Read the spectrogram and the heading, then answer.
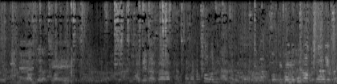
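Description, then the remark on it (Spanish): Bowls and cutlery clink repeatedly in short, bright bursts amid a steady hum of overlapping conversation during a communal meal in a Buddhist temple dining hall, where the food is served in a single large bowl. “La regla budista consigna que nadie deje la comida y que cada uno limpia el cuenco y los cubiertos que ha usado.”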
